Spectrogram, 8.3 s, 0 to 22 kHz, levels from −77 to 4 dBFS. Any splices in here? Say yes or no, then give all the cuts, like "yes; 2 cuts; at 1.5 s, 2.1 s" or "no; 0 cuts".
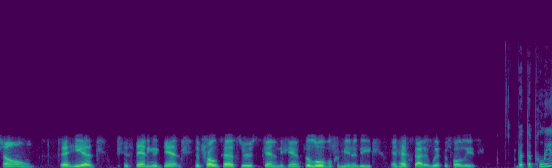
no; 0 cuts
